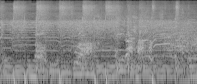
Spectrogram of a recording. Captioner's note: Hulk grunts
